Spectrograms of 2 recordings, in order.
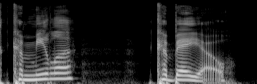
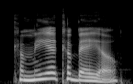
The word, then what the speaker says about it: Camila Cabello: So, a lot of people pronounce Camila Cabello's name wrong. That's how to say it. I didn't know for the longest time either. It's Camila Cabello. – Camila Cabello.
